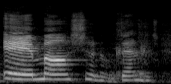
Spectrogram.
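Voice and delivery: put-on slow, drawn-out comic catchphrase accent; put-on accent, stretch out each word; Stephen Hugh. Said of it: "Stephen Hugh!".

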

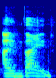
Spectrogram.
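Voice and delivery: flat robotic mock line; deadpan wooden delivery; bad acting. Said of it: "the worst acting ever".

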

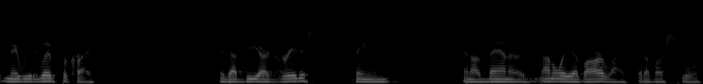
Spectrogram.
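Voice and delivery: usual speaking voice

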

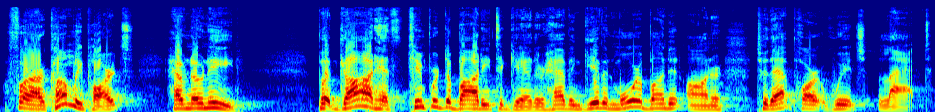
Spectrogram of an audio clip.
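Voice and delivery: loud, projected Bible reading; forceful scripture reading. Acted. Pastor reading the next verse to his church, declaimed loudly.

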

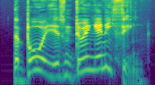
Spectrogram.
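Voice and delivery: high, tiny mouse voice; squeaky mouse voice. Acted.

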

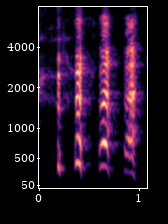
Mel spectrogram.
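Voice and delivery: short, high, loud laugh; laughing at herself mid-argument. Real, not acted. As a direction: laugh at your own point. Laughing at own line.

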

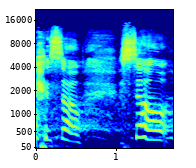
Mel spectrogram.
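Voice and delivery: breaks into a real laugh. Real, not acted. Laughing at her own blunt joke about rich people. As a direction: laugh it off, then carry on.

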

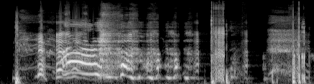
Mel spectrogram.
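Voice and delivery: high, loud, long laugh; loud burst of laughter. Real, not acted. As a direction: crack up at the punchline. Punchline of the bus story lands.

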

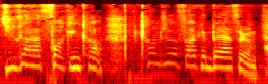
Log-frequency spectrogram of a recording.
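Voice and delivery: high-pitched mock yell of a furious mom; screaming mom. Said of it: "screaming at him".

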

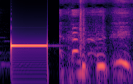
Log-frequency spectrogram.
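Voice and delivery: high piercing laugh; squealing laugh. Real, not acted. Laughs at own joke.

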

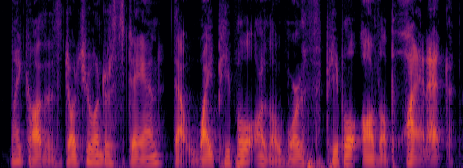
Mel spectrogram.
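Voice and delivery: low, soft mocking impression; hushed, low put-on scolding; mock lecturing activist. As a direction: drop low and quiet to mock the complainer. Mocking imitation of newspaper staff.

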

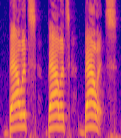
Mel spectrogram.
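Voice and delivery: "ballots" said slowly three times, each one separately stressed; emphatic repetition. Real, not acted. Host repeating the key word for viewers, slow emphatic repetition. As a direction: drive home "ballots", leaving space after each. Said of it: "Why am I emphasizing that word".

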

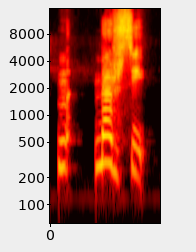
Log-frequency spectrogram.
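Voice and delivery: high, stuttering plea; begging. A narrator's reading. Cornered king pleading with the heroine, begging. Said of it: "he begged".

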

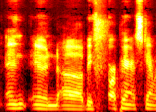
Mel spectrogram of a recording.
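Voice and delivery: ordinary delivery

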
